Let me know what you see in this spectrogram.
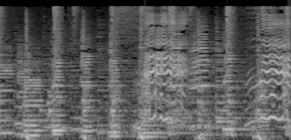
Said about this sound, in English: What is it? It's a goat.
